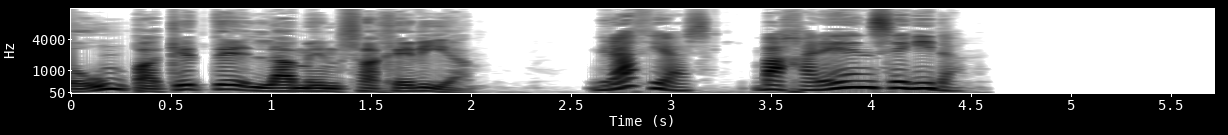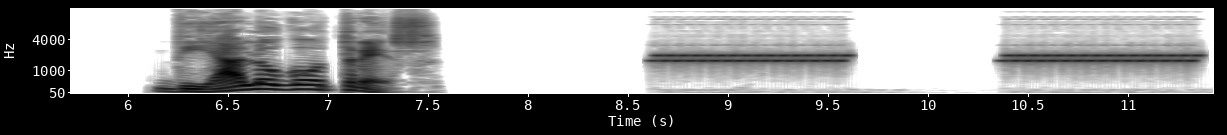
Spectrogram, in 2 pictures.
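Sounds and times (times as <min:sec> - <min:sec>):
speech: 0:00.0 - 0:04.5, 0:06.1 - 0:07.6
telephone ringing under documents: 0:08.6 - 0:09.7, 0:10.4 - 0:11.4.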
